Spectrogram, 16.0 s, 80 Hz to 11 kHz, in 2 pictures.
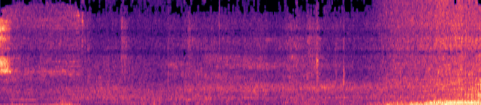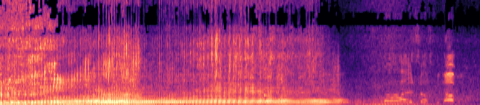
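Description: Rumbling 2012 Jeep Grand Cherokee 5.7L HEMI V8 with Carven TR-Series true dual exhaust, heard from inside the cabin: a steady idle burble swells into a loud, rising acceleration roar with climbing harmonics, then drops back to a low drone.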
